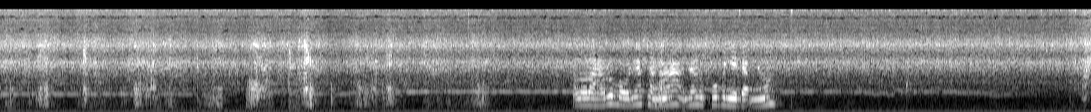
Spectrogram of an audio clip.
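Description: Chili paste sizzles in hot oil.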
